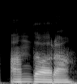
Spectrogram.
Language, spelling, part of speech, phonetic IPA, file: Polish, Andora, proper noun, [ãnˈdɔra], Pl-Andora.ogg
